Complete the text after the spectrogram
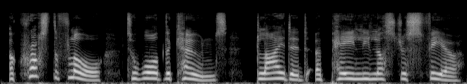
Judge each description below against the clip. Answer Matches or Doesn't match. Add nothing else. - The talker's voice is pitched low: Doesn't match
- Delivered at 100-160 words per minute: Matches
